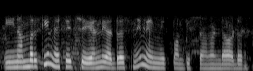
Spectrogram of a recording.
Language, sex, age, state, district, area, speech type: Telugu, female, 18-30, Andhra Pradesh, Palnadu, rural, conversation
